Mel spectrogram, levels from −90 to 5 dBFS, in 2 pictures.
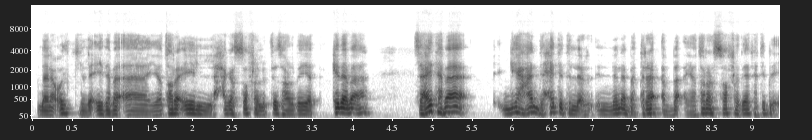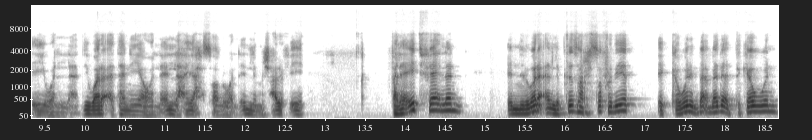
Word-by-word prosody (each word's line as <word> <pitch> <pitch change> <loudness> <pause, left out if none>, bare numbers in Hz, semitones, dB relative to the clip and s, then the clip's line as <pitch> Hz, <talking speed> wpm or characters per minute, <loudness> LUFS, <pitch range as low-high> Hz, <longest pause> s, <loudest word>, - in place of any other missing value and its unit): ده 90 -1 +1
أنا 85 -1 +1
قُلت: 110 -3 -2
"ده 85 - -1
إيه 95 - +1
ده 95 -1 0
بقى، 80 -3 -1
يا 80 - -1
ترى 105 +4 +3
إيه 105 +1 +4
الحاجة 95 +1 -1
الصفرا 105 +2 -3
اللي 85 0 -2
بتظَهر 90 -4 -2
ديّة؟"، 90 -1 0 0.2
كده 125 -1 +7
بقى، 120 0 +1 0.5
ساعتها 155 +5 +4
بقى 135 -6 +4 0.3
جِه 115 +6 0
عندي 120 +2 +1
حتّة 125 -5 -2
إن 90 -1 +1
إن 90 +1 -5
أنا 110 +1 +3
باترَّقب 80 -6 -1
بقى، 80 - -4
"يا 75 - -7
ترى 110 +8 0
الصفرا 110 0 -2
ديّة 105 - +1
هتبقى 100 0 -6
إيه، 80 -1 -6
والّا 65 -3 -9
دي 95 - -2
ورقة 95 +1 +3
تانية 85 -3 -5
والّا 70 -1 -6
إيه - - -4
اللي 95 -2 -2
هيحصل، - - -5
والّا - - -9
إيه - - -5
اللي 95 -4 -3
مش 75 - -8
عارف - - -2
إيه." 85 -2 -5 1.1
فلقيت 110 - +3
فعلًا 175 -2 +2 0.6
إن 100 +1 +4
الورقة 105 +3 +5
اللي 105 -4 +3
بتظَهر 140 +5 0
الصفرا 140 +4 -3
ديّة، 165 +3 +1 0.3
اتكوّنت 140 +9 +2
بقى - - 0
بدأت 140 +2 +1
تكوِّن 150 +1 +2
105 Hz, 190 wpm, -22 LUFS, 90-130 Hz, 1.1 s, كده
